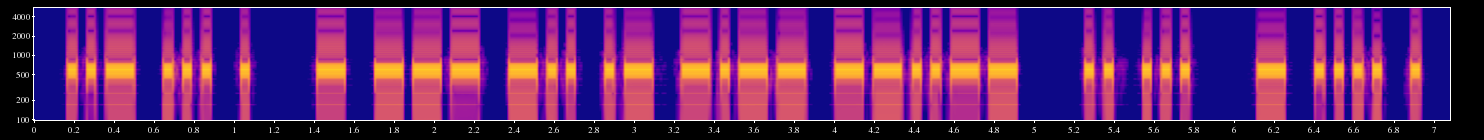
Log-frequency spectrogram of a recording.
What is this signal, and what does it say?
Morse code, heard as a keyed tone, about 25 wpm, 600 Hz. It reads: USE TODAY, IS THE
